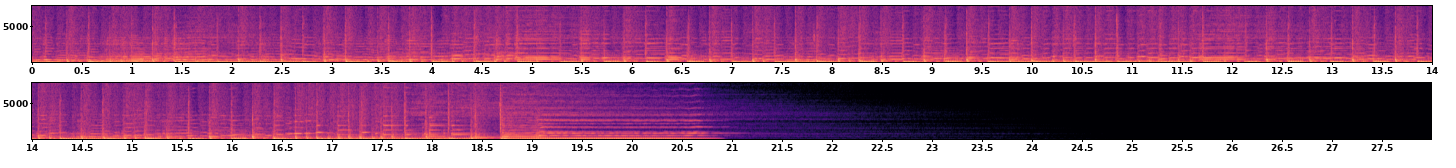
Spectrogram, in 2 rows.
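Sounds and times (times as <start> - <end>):
jig tune: 0.0 - 21.0.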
